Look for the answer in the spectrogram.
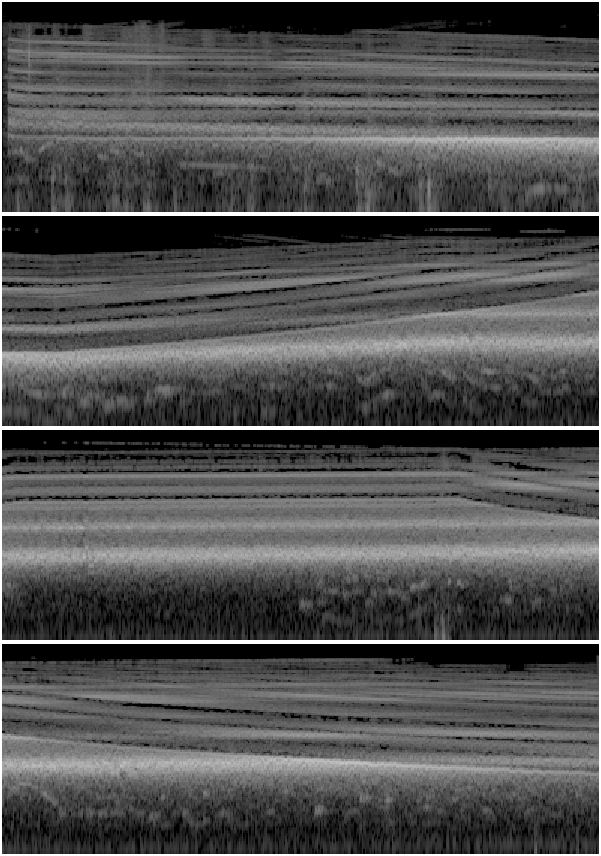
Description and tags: sci fi lab sounds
